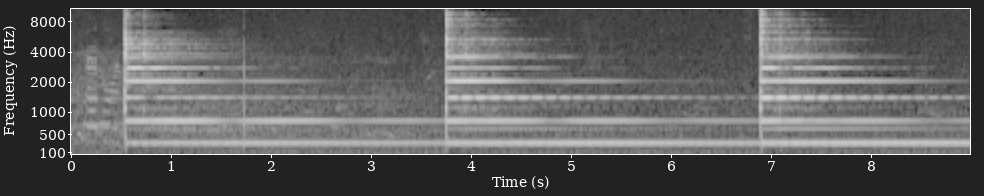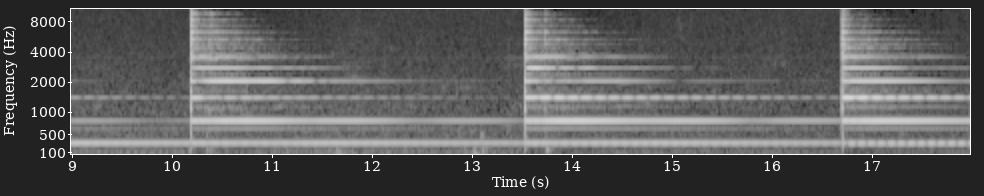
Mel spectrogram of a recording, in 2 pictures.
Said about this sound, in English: everybody that's listening will ring the bell, and, you know, then we'll come back to the show. as we toll the bell 10 times.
